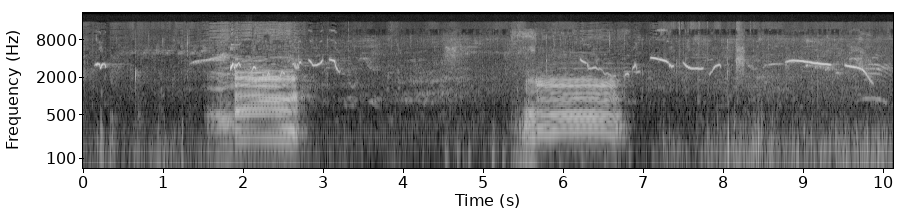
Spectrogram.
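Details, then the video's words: Two separate moos from a female cow in a tame group along Jalan Kampung, each about a second long, rich and nasal with a falling end, spaced roughly four seconds apart; birds whistle and chirp behind them. "group of tame cows on Jalan Kampung, sound of a female cow"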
